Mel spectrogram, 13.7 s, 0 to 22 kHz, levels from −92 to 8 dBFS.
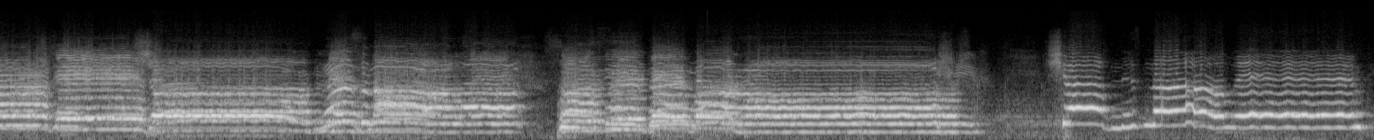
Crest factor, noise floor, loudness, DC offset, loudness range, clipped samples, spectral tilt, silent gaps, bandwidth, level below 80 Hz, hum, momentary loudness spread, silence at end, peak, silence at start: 10 dB; -41 dBFS; -13 LUFS; under 0.1%; 2 LU; under 0.1%; -6 dB/octave; none; 6 kHz; -52 dBFS; none; 4 LU; 0 s; -4 dBFS; 0 s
